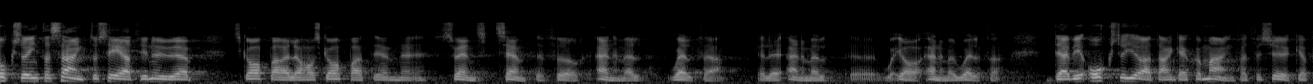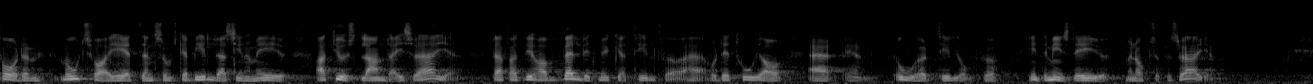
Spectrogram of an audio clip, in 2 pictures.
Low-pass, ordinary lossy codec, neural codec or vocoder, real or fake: 7.2 kHz; none; none; real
